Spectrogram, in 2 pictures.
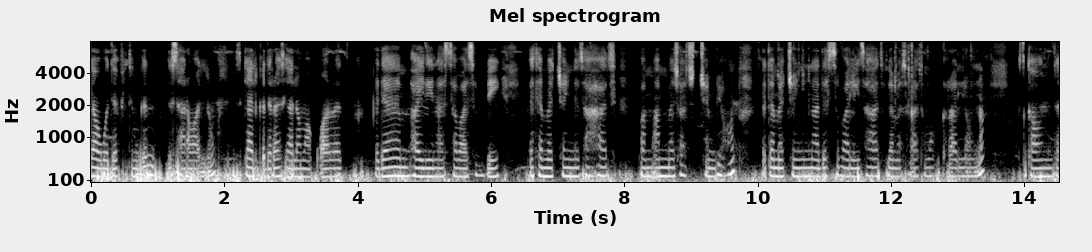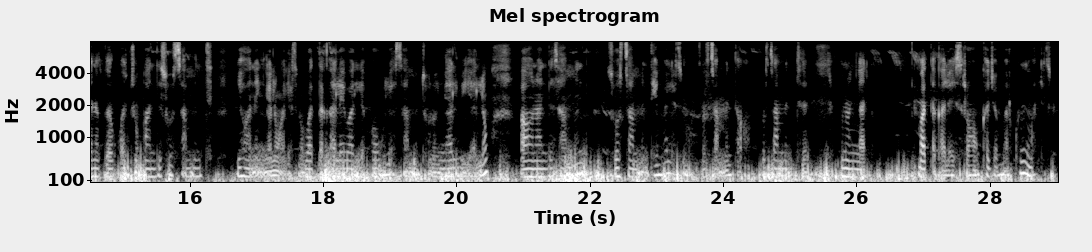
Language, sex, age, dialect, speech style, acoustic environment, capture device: Amharic, female, 25-34, Ethiopia - Gondar, focused, nature, mobile / Linux / Chrome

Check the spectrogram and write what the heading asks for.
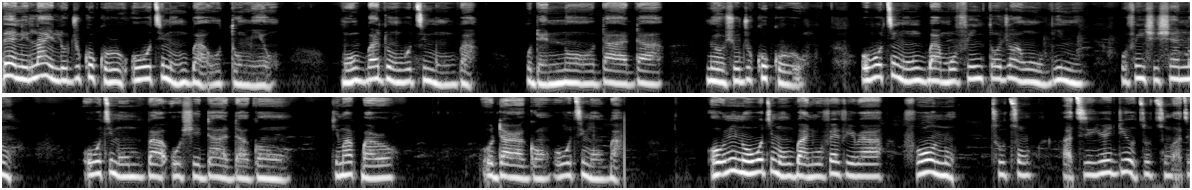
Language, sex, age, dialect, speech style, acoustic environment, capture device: Yoruba, male, 18-24, Nigeria - Lagos Yoruba, happy; focused, people talking, mobile / Linux / Chrome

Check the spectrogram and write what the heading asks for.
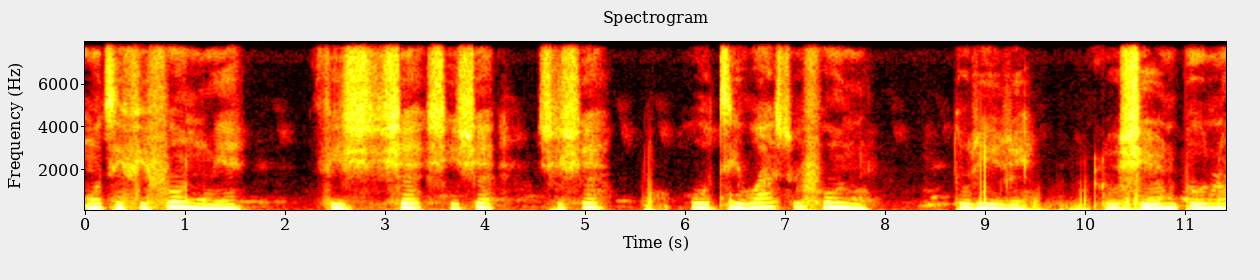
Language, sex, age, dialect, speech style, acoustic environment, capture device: Yoruba, female, 25-34, Nigeria - Lagos Yoruba, focused, nature, mobile / Linux / Chrome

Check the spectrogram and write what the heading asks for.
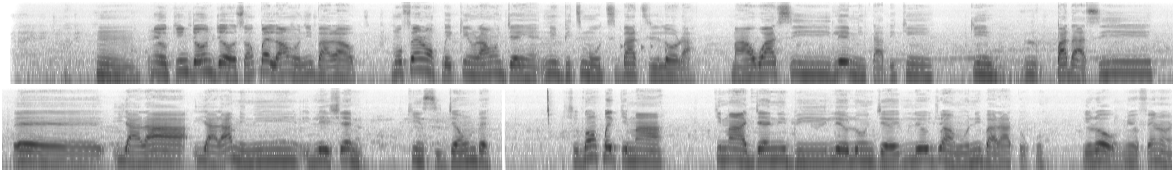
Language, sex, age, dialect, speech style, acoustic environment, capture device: Yoruba, male, 35-44, Nigeria - Lagos Yoruba, happy, people talking; nature, mobile / Linux / Chrome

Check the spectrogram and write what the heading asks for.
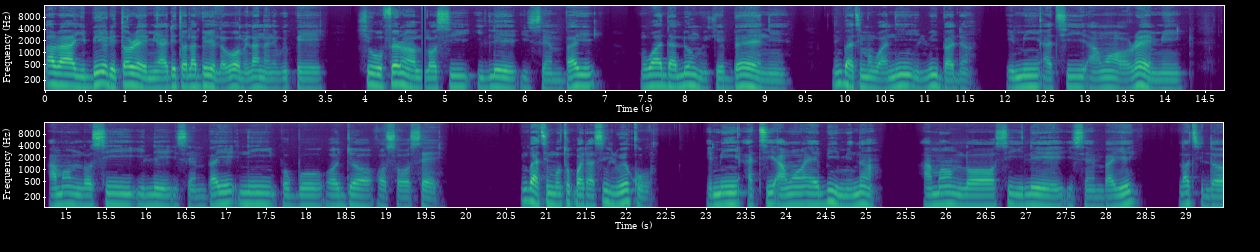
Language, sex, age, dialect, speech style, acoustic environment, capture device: Yoruba, male, 35-44, Nigeria - Ibadan, happy; relaxed; excited; focused, nature, mobile / Linux / Chrome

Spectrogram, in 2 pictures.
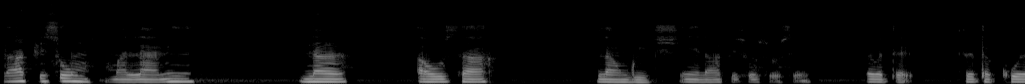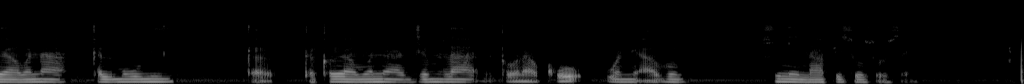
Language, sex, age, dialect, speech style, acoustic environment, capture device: Hausa, male, 18-24, Nigeria - Kano, relaxed; happy, nature, mobile / Linux / Chrome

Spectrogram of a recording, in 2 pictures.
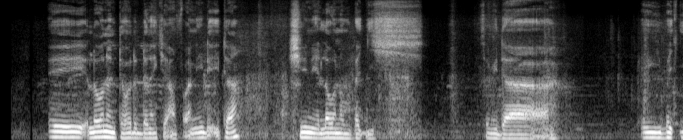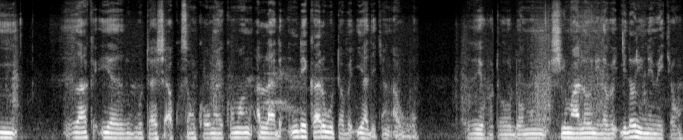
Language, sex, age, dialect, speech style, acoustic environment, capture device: Hausa, male, 25-34, Nigeria - Kano, nervous; excited; focused; stressed; happy; anxious; tired; relaxed, music; people talking; nature; silence; traffic; construction; appliances, mobile / Linux / Chrome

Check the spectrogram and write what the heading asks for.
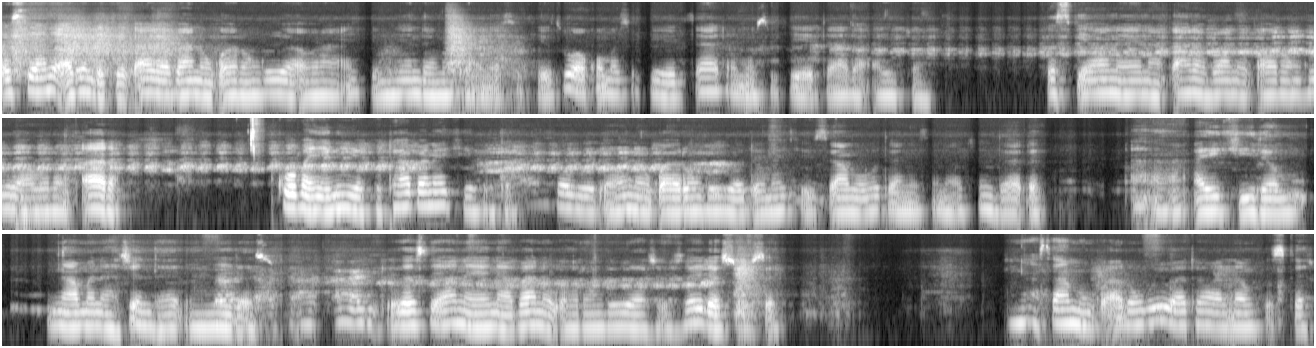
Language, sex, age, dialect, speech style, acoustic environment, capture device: Hausa, female, 25-34, Nigeria - Kano, happy, nature; people talking, mobile / Linux / Chrome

